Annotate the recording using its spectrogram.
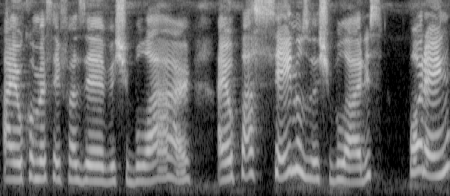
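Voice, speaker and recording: A woman with a high pitch talks at a moderate pace, her intonation lively and her loudness very even. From Brazil, Rio Grande do Sul. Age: 20s. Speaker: affiliate marketer, podcast guest. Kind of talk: interview testimony.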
